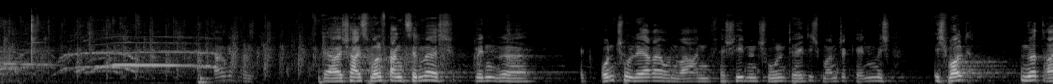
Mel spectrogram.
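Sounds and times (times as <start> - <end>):
audience applause: 0.0 - 4.0
speech: 2.0 - 10.5.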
